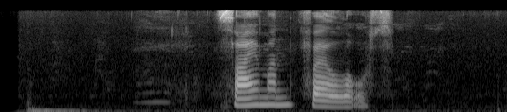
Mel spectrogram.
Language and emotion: Russian, neutral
